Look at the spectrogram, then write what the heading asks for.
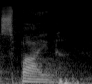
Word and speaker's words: spine: Cái từ đầu tiên các bạn đọc là spine, âm y nhưng mà chúng ta đọc là âm i, spine, và kết thúc bằng âm n, spine, spine.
